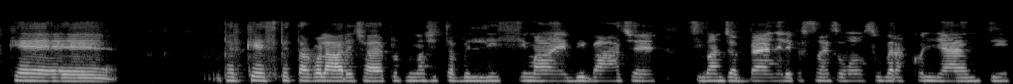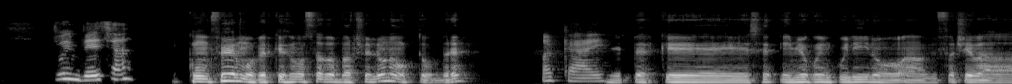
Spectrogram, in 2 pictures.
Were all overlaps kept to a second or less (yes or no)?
yes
